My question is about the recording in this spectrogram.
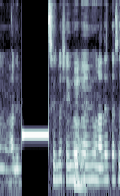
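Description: A single steady electronic bleep, about half a second long, dubbed over and cutting out a woman's speech, as done to mask a word. She talks on either side of it.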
